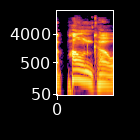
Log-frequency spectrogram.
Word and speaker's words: Pwnco: It's P-W-N-C-O, but it is pronounced Pwnco.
